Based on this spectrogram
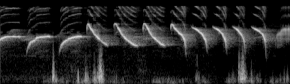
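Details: Singing canary used as a prompt for other canaries: a level whistled note followed by a series of loud downward-sliding whistles repeated about four times a second.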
